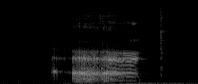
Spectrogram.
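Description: One long, loud belch rumbles for about a second, close and strained, followed by a brief breathy exhale. No one speaks.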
